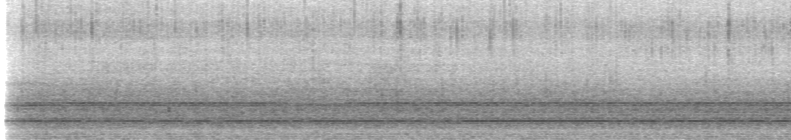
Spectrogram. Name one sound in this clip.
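Food sizzles and bubbles steadily in a pot.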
